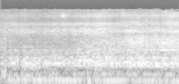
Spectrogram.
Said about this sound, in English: That's quite a motorcycle. Yeah, I just want to apologize. We have a occasional motorcycle and a tuk-tuk here in Thailand where we're recording, so...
